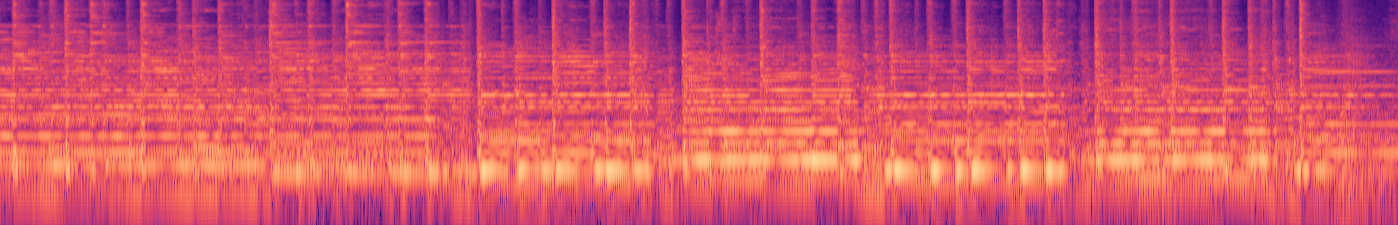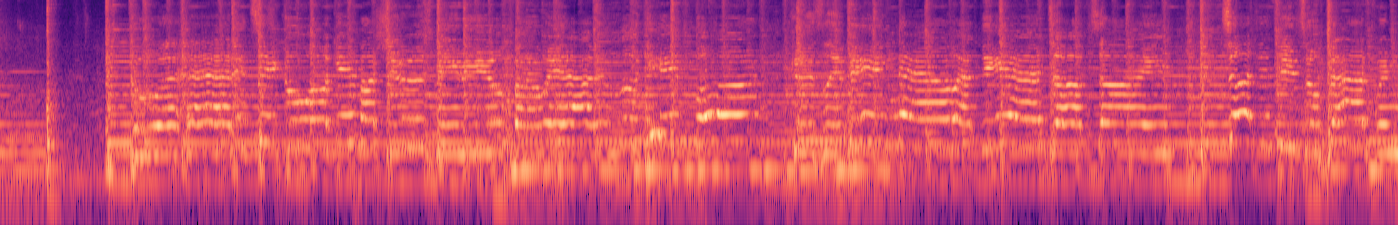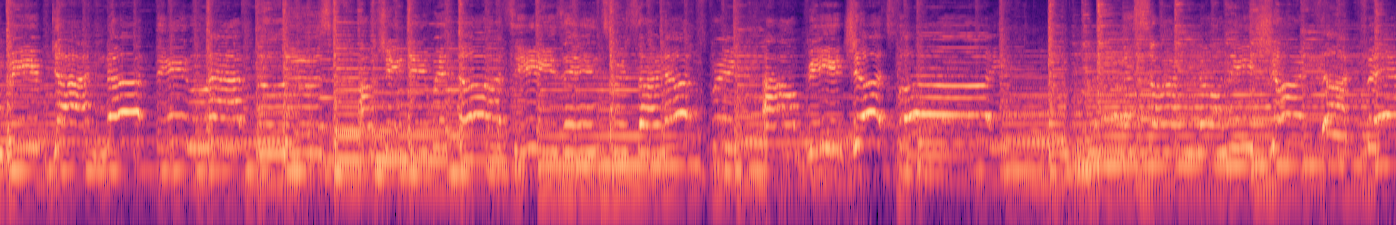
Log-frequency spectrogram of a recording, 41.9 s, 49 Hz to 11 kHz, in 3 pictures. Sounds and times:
Music: 0:00.0 - 0:41.9.

